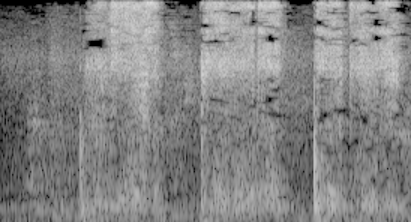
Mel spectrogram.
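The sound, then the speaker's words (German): A marker pen squeaks and scratches across a board in three quick strokes as the abbreviation of "Jüngerschafts- und Prophetenschulen" is written. Each stroke starts sharply about a second apart, with a steady hissy rubbing in between and no talking. “Ich hoffe, dass der Stift durchhält.”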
